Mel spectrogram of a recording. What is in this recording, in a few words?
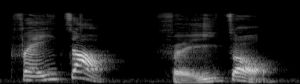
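"fei2zao4", Mandarin Chinese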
